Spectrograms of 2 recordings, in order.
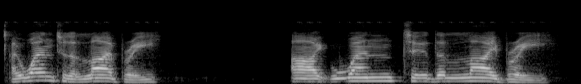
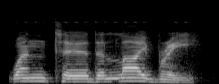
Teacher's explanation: That's because went finishes with a T and the next word begins with a T. So we're actually just going to pronounce one T, kind of merge them together.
